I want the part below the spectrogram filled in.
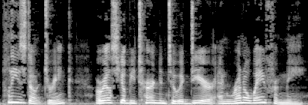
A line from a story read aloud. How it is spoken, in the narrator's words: the sister exclaimed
